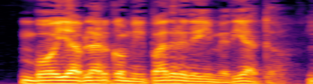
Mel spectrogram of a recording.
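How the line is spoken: Imperious voice. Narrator (Spanish): le dijo a Boros con su voz más imperiosa

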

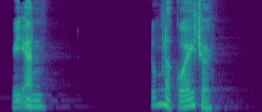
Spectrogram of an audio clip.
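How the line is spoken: Muttering. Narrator (Vietnamese): Tôi lẩm bẩm trong miệng

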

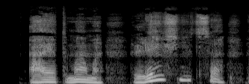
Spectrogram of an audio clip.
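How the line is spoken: Barely audible babble. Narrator (Russian): лепечет он чуть слышно

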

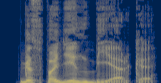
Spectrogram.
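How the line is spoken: Deliberately dry, formal. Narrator (Russian): нарочито сухо обратился Гуннар странно

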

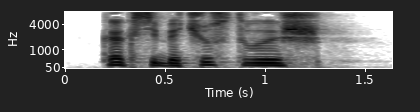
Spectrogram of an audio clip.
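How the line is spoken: Quiet question. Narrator (Russian): тихо спросил знакомый голос

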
